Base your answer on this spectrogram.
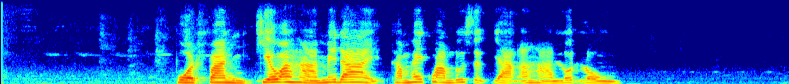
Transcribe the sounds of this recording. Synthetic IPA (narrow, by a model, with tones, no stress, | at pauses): pu˨˩ət̪̚fa˧nkʰi˦əwʔaː˧ɦaː˩˦nma˥˩jdaː˥˩jt̪ʰa˧mɦa˥˩jkʰwaː˧mɾuː˦˥sɯ˨˩k̚jaː˨˩k̚ʔaː˧ɦaː˩˦nlo˦˥t̪̚lo˧ŋ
